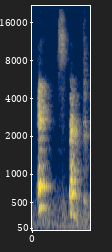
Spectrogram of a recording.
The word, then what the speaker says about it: expect: ਨੈਕਸਟ ਇਜ਼ third ਇਜ਼ EXPECT, ਹੁਣ ਇਹਨੂੰ ਆਪਾਂ ਅਕ ਨਹੀਂ ਪੜਾਂਗੇ, ਇਹਨੂੰ एक्स ही पढ़ांगे। Pronunciation इज एक्सपेक्ट, ठीक है। एक्सपेक्ट मींस एक ते थोड़ा लंबा आप साउंड करांगे, लंबा इसमें, फिर आएगी स्पेक्ट, एक्सपेक्ट, ठीक है।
